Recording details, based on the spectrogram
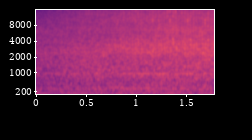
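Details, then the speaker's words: Nissan 300ZX petrol V6 after misfire repair work idles with a steady, even hum, no previous hiccup; runs smooth, though water temperature is a bit higher than wanted and fuel filter change still planned. "Man. She sound like she running smooth, fellas."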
